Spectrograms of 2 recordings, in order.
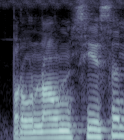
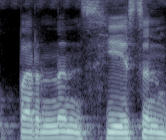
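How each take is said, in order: First: The second syllable sounds like 'noun'. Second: The second syllable sounds like 'nun'. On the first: The speaker calls it wrong. "प्रोनाउंसिएशन नहीं बोलेंगे" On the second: The speaker calls it right. "इसको प्रोनाउंसिएशन बोलेंगे"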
